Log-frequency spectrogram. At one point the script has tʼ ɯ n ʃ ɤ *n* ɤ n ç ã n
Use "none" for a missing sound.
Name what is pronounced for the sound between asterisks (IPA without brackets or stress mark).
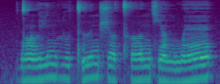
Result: tʰ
